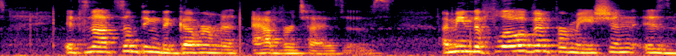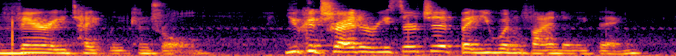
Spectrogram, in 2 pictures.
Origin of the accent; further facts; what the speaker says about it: Brooklyn, New York, United States; also born or lived in St. Petersburg, Russia; because I grew up in Brooklyn.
